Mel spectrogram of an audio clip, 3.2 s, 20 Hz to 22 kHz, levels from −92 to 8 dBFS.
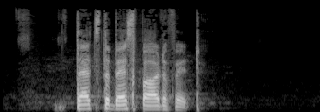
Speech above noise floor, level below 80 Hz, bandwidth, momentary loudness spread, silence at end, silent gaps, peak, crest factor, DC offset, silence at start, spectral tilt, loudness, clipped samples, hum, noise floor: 67 dB; -58 dBFS; 16 kHz; 11 LU; 1.35 s; none; 0 dBFS; 18 dB; under 0.1%; 0.75 s; -4.5 dB/octave; -15 LUFS; under 0.1%; none; -82 dBFS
